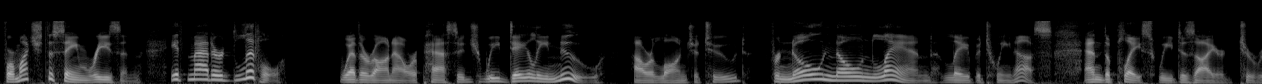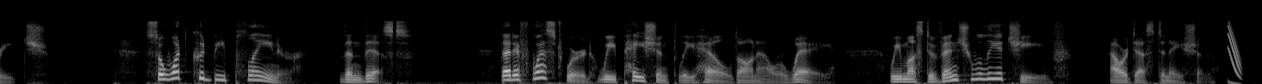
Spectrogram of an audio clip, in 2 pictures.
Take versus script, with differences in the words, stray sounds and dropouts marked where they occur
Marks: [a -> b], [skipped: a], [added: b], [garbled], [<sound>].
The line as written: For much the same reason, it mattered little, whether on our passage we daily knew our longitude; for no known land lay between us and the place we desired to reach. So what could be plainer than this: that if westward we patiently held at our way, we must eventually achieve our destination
For much the same reason, it mattered little, whether on our passage we daily knew our longitude; for no known land lay between us and the place we desired to reach. So what could be plainer than this: [dropout] that if westward we patiently held [at -> on] our way, we must eventually achieve our destination [chirp]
